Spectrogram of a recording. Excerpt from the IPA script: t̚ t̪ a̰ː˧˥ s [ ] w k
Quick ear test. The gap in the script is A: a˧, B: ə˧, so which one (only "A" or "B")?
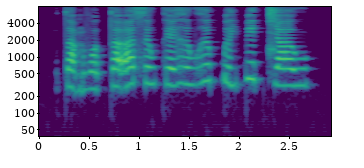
B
